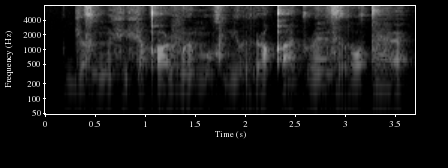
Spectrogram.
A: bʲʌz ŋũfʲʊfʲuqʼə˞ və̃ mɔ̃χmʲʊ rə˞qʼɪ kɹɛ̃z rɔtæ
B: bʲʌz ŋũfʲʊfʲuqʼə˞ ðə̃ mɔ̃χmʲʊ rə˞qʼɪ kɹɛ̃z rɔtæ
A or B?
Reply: A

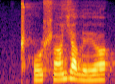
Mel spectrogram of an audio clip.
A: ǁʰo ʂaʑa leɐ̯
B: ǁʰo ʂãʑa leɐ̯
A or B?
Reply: B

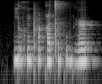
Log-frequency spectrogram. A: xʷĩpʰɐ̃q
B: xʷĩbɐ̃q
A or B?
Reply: A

